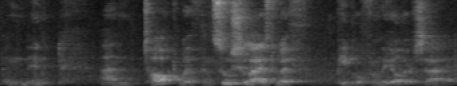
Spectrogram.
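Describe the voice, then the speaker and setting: A man from Belfast, speaking in a measured, reflective way in a documentary interview. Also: low-pitched, steady tone, background noise. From Northern Ireland. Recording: echoey room, distant mic.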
